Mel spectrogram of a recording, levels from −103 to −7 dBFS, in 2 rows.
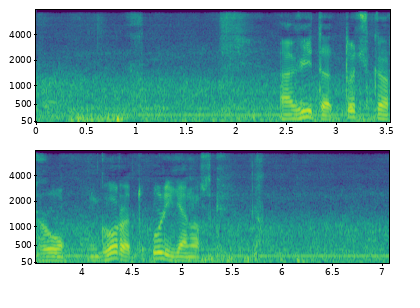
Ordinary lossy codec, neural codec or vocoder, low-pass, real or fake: none; codec, 44.1 kHz, 7.8 kbps, DAC; 7.2 kHz; fake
